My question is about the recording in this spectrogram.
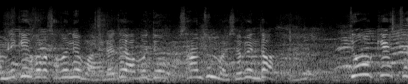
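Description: Speech only: a woman talking steadily, with a brief pause about three seconds in.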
